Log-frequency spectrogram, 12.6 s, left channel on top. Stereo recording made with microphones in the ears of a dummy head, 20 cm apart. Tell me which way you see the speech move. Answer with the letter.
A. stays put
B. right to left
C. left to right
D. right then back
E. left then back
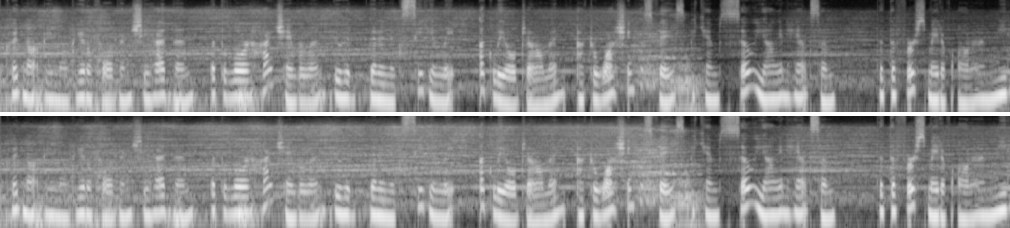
C.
